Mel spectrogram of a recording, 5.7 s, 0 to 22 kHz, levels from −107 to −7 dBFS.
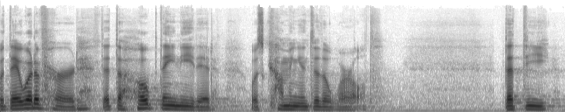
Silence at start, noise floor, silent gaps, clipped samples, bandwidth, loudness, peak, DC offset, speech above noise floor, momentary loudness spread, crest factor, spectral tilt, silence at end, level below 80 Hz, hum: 0 s; -59 dBFS; none; under 0.1%; 17 kHz; -30 LUFS; -10 dBFS; under 0.1%; 30 dB; 14 LU; 20 dB; -7 dB/octave; 0.1 s; -62 dBFS; none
